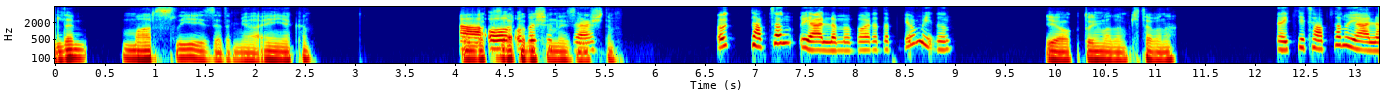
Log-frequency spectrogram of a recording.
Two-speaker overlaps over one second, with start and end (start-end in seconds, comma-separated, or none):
4.0-5.4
